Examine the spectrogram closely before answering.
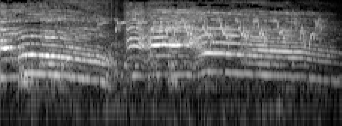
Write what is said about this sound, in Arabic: وهكذا يا أصدقائنا ظل الديك المغرور يصيح حتى انزعج النسر كثيرا.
